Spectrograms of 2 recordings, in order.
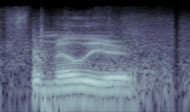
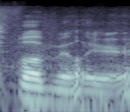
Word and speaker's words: familiar: no they they look familiar saying familiar with an r at the St that's just not how the word is pronounced is it it's not it's not it's yeah it's familiar yeah I don't know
